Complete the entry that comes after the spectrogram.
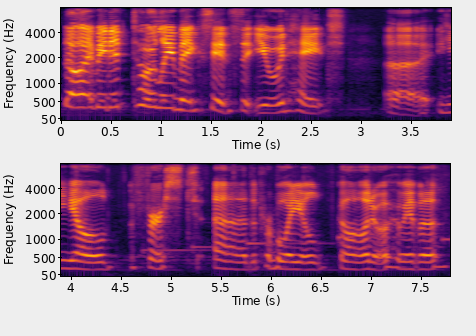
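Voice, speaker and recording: A woman's voice: mid-range voice, animated, measured pace, bright, forceful tone, faint music behind. A woman giving casual, joking, off-the-cuff commentary on a video game. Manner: joking, flippant. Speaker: gaming commentator. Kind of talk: casual improvised gameplay commentary.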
